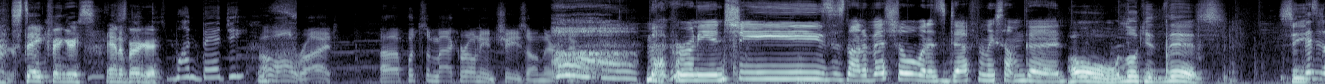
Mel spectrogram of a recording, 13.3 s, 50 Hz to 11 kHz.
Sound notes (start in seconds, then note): 5.5 gasps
